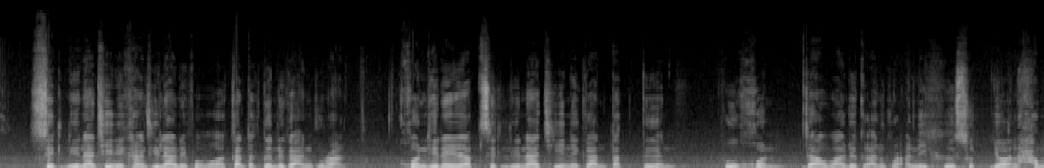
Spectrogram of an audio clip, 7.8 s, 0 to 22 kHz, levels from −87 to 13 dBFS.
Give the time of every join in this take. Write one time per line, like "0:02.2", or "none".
none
